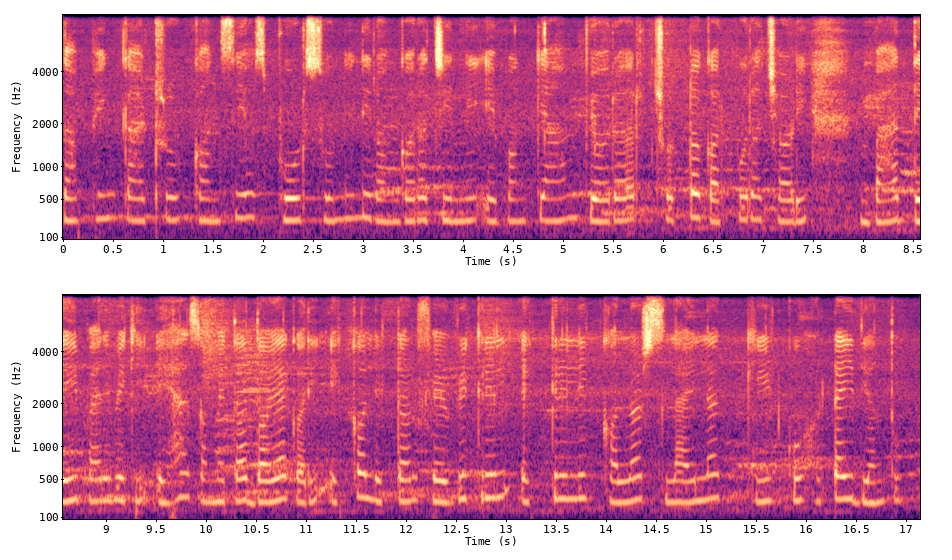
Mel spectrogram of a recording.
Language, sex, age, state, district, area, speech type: Odia, female, 18-30, Odisha, Rayagada, rural, read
